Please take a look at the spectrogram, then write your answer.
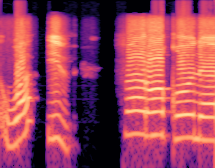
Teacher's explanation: رو موٹا قاف موٹا، روق اور پھر قاف قلقلہ، رقنا نہیں کرنا.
